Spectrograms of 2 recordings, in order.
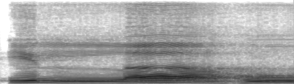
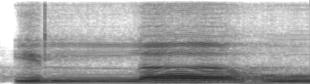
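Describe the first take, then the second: No difference in how they are said.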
